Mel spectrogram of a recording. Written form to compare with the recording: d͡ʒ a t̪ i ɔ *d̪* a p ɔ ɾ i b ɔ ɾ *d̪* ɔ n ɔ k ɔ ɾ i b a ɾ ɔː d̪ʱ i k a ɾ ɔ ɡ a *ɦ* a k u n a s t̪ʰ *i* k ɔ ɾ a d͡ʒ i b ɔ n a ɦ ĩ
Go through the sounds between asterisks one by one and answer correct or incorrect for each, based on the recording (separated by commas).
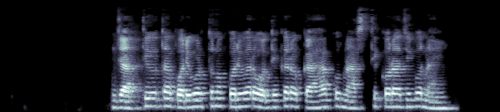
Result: incorrect, incorrect, correct, correct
